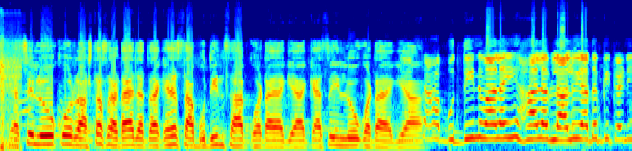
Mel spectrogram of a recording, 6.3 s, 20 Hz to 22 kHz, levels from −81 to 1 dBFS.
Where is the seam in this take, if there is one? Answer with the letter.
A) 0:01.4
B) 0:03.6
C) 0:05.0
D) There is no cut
D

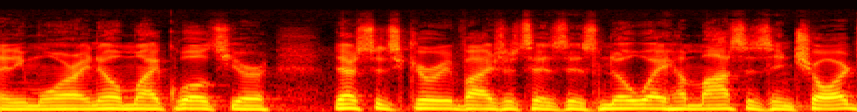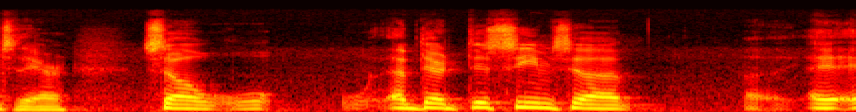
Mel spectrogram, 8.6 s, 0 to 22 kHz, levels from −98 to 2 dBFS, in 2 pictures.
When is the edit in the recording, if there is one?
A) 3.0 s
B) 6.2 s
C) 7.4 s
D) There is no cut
A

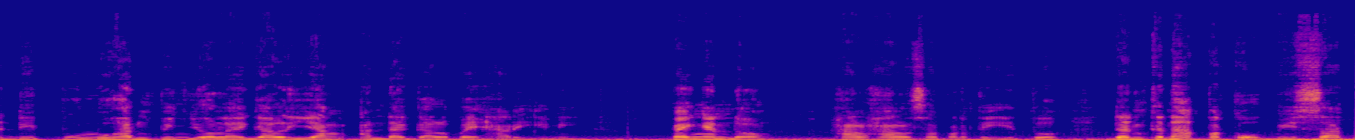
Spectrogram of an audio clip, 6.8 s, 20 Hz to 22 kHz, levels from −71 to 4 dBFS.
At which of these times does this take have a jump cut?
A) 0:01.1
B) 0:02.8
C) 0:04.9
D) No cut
D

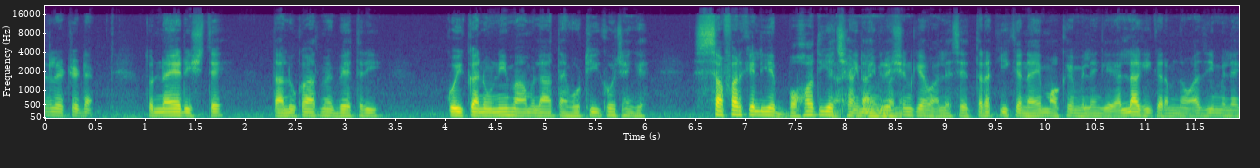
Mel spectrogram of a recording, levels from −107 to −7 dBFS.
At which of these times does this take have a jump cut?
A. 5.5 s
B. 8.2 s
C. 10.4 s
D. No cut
B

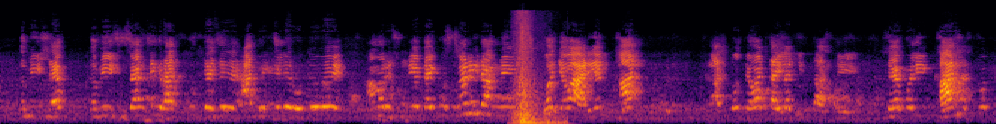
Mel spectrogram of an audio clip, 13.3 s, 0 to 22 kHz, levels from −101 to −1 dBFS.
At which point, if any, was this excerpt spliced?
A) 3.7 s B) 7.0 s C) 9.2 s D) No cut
B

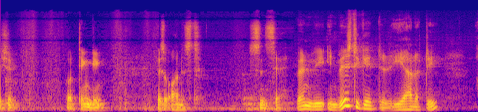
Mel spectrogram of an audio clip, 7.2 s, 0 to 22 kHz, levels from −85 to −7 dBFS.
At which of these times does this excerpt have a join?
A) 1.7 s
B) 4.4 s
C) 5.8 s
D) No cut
B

